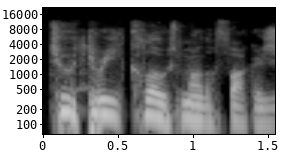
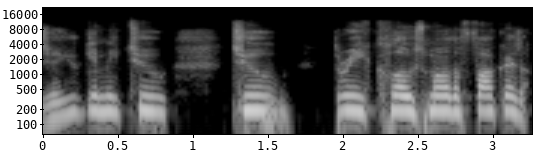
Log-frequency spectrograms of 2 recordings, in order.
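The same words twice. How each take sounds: First: Said in the usual way. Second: Higher, slower, punchier retake; emphatic repeat. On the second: Retold or imitated. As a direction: lean in hard on the repeat. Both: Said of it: "He's like".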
